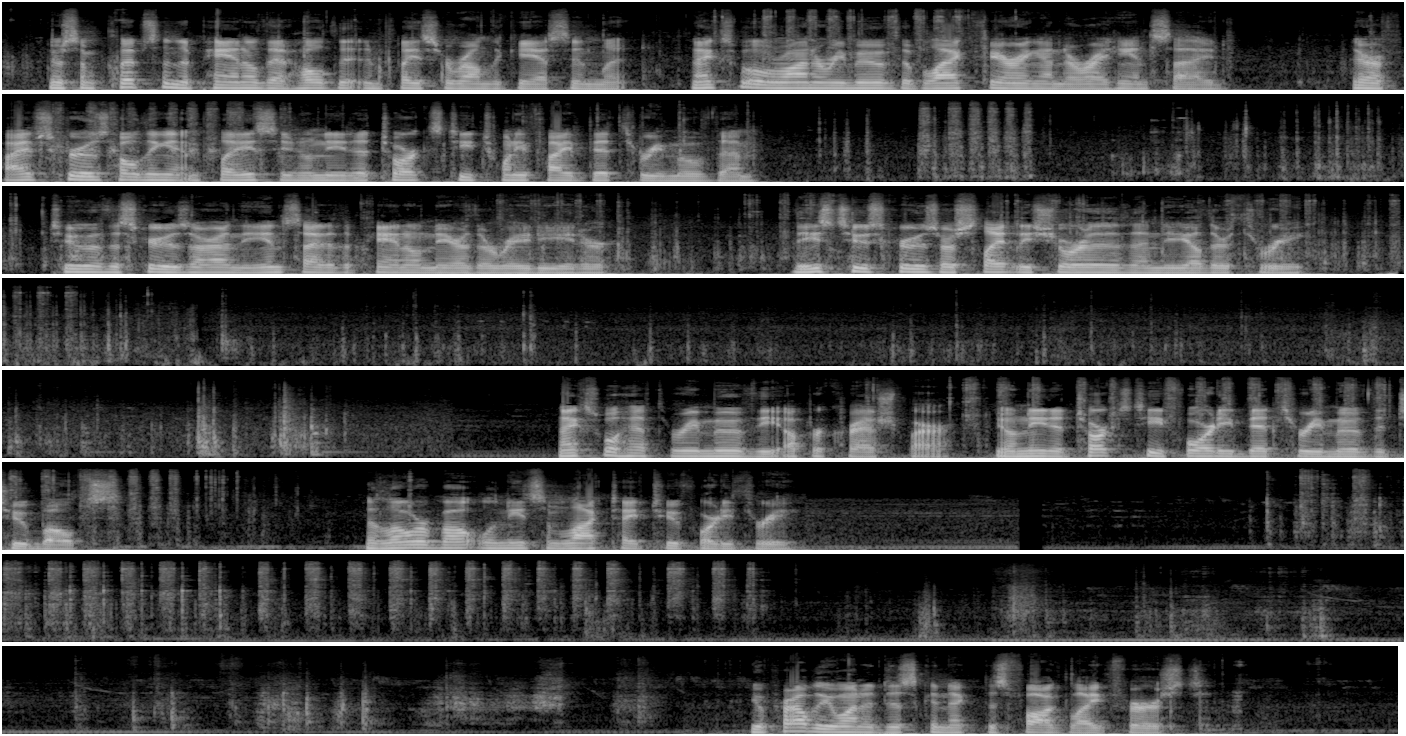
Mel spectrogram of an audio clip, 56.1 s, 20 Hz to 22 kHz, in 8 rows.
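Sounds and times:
ratchet clicks: 32.7s - 36.6s, 41.3s - 46.1s
small screws being handled: 32.7s - 36.6s, 41.4s - 46.0s.

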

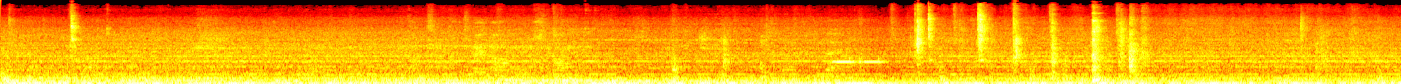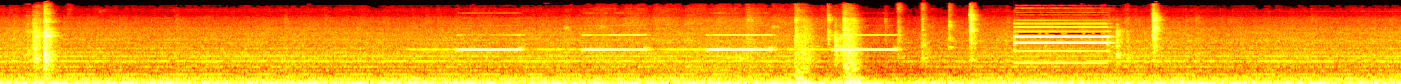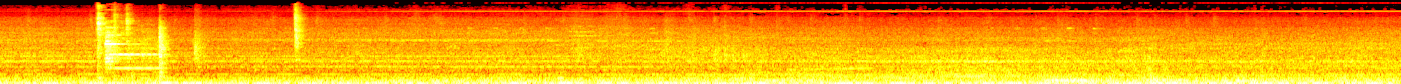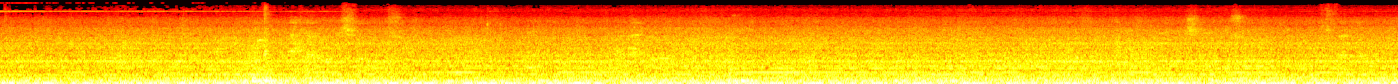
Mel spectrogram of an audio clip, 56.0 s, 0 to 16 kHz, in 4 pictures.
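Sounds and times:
tram cab rumble: 0.0s - 56.0s
short tone: 8.2s - 8.9s, 18.1s - 23.0s, 24.1s - 25.2s
short beeps: 8.3s - 8.9s, 18.1s - 23.0s, 24.2s - 25.2s.

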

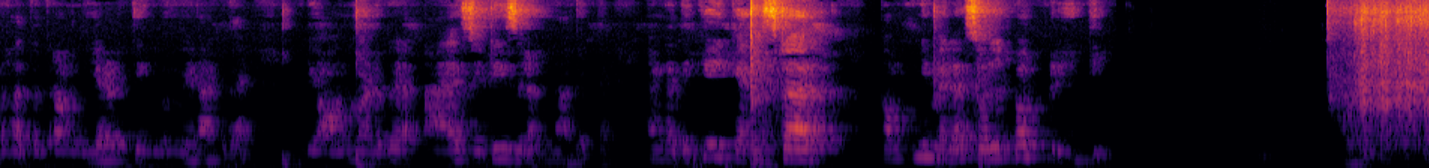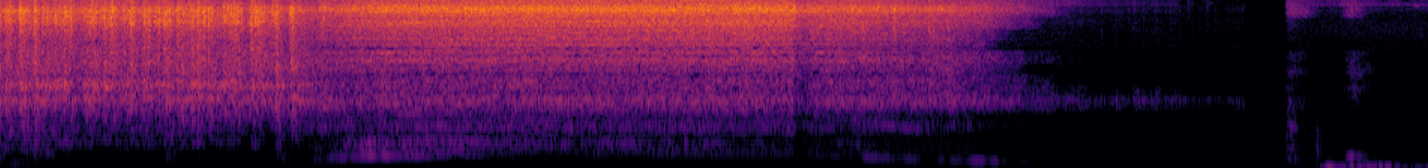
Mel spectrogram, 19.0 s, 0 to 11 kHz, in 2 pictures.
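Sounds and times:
mixer grinder motor whine: 8.8s - 16.9s.

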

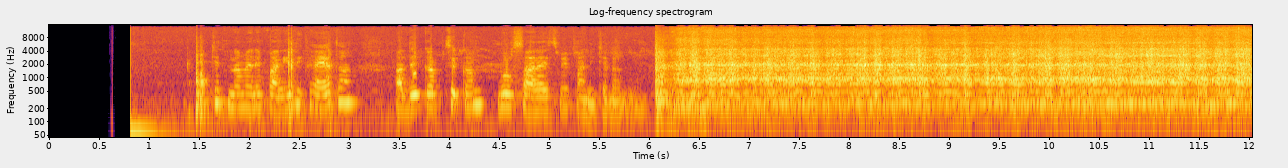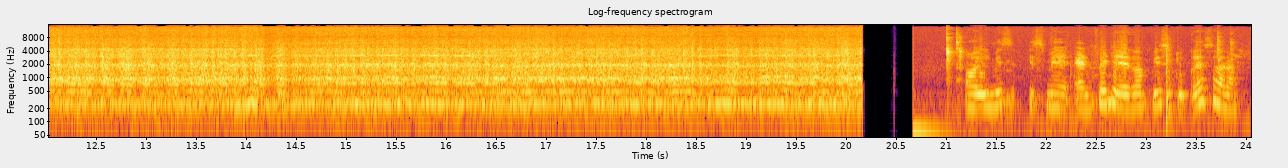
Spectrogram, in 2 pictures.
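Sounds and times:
blender motor whine: 6.1s - 20.2s.

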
